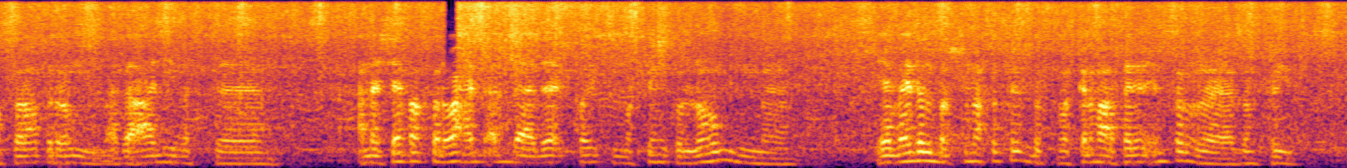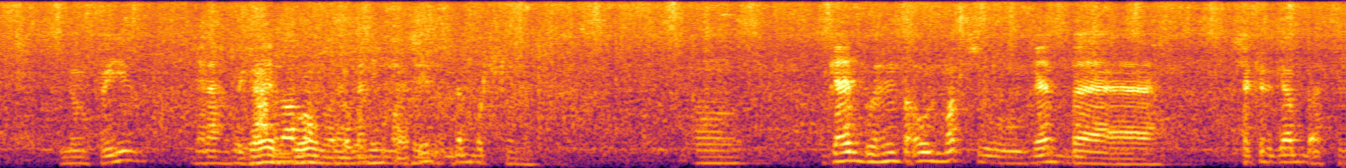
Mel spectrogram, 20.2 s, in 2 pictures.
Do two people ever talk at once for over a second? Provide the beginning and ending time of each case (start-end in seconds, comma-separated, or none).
11.8-13.4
